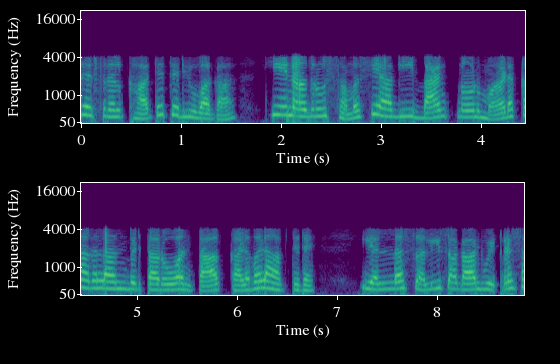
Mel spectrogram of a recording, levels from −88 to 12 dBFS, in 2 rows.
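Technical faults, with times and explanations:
Throughout, Opus compression: The speech sounds rough and grainy rather than swirly, and nothing is heard above about 4.2 kHz. This narrowband sound comes from an encoder starved of bits. It keeps the energy of each band but fills the detail with folded or noise-like content, so voiced sounds turn noisy and gritty. The damage is heavy and points to a rate near 8 kbps. The likely cause is Opus running in its music (CELT) mode.
0.15 s, 2.12–2.18 s, 3.03 s, 4.69 s and 5.42 s, integer overflow: Each is a violent crack, far harsher than clipping. The first comes just before "ಖಾತೆ ತೆರ್ಯುವಾಗ", the third just before "ಆಗಿ ಬ್ಯಾಂಕ್ನೋರು ಮಾಡಕ್ಕಾಗಲ್ಲ", and the last just before "ಅಂತ ಕಳವಳ ಆಗ್ತಿದೆ". The level reached the integer limit and wrapped to the opposite sign instead of being held. Most peaks only just touch the limit. The longer event at 2.12 s pushes about 3 dB past it, so more samples flip across the full range.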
